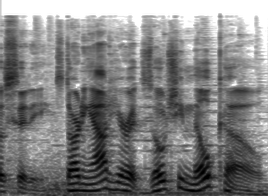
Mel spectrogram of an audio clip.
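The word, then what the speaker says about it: Xochimilco: starting out here at zoi milco the x is pronounced like a sh it's essentially a floing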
